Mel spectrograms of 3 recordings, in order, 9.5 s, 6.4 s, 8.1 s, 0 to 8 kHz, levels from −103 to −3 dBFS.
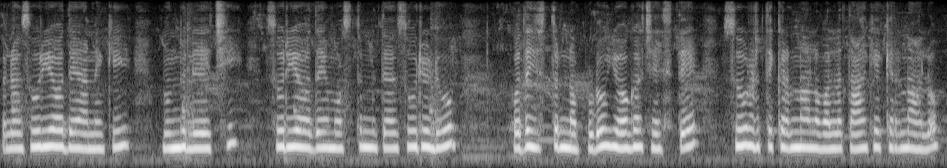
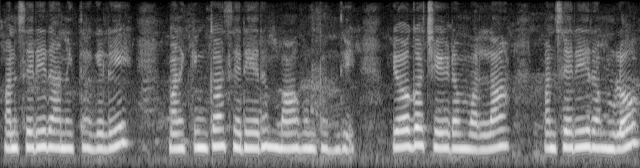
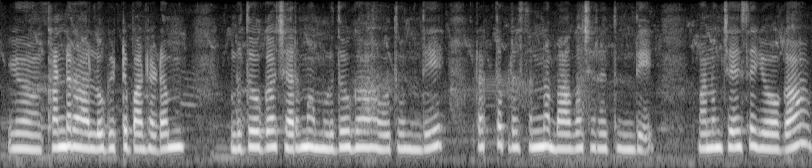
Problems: constant background noise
